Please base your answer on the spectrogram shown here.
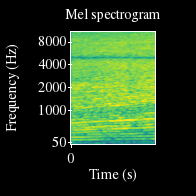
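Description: Steady high-pitched whine of a McLaren race car engine at speed in a racing video game, continuous and loud with no talk over it.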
